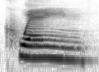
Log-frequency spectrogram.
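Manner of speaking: "Quaint" stretched, with the final t set apart; careful teaching demo of "Quaint"; drawn-out pronunciation. Shown as a demonstration. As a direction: sound out "Quaint" slowly. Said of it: "It sounds like this".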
